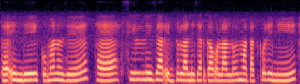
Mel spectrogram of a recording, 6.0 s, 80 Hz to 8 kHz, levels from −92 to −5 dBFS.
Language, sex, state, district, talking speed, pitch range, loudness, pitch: Chakma, female, Tripura, Dhalai, 120 wpm, 210-230 Hz, -15 LUFS, 220 Hz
